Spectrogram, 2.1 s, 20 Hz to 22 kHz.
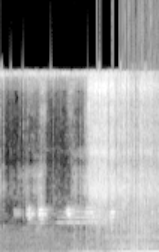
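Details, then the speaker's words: Exotic Stinger 3.5 electric bicycle rear hub motor: normal unloaded on the stand, but a low steady hum and vibration when ridden, no motor or controller error shown; cause is a loose motor cable connection that overheats the motor. "Dia normal tapi waktu kita naikin itu suaranya seperti dengung gitu ya"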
